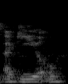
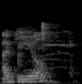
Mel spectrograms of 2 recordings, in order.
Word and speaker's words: Agil: So the bartender's name is Agil. Is a what? Agil. A You yield? spell like agile, but it's a hard G.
